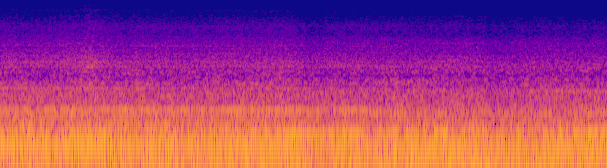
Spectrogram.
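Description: Dodge Ram's Cummins turbo-diesel engine and road noise heard from inside the cab while driving, a steady low drone. The truck is running normally with the transmission shifting again now that the severed fan-clutch wiring fault is fixed.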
